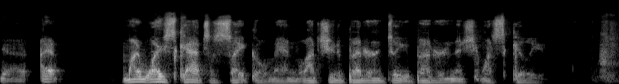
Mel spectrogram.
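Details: Adult male laryngectomee speaking with a tracheoesophageal puncture voice prosthesis that was changed a couple of weeks earlier; tracheoesophageal voice after laryngectomy.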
